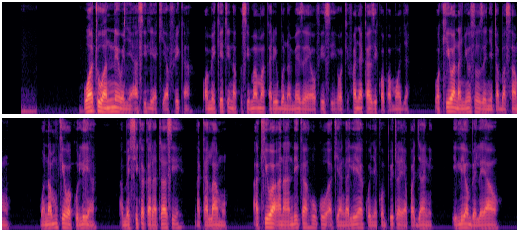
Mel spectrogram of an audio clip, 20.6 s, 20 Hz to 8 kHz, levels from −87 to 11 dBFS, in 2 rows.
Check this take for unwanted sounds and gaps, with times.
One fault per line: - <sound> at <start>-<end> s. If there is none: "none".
none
